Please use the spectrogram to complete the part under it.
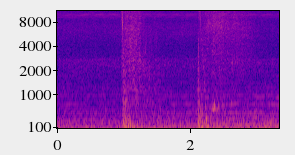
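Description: A portal gun fires with a sharp zap.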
